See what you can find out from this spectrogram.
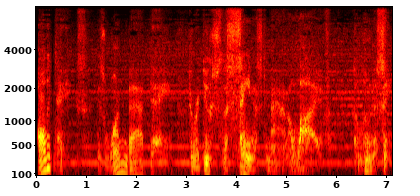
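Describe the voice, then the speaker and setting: A man playing a deranged, taunting villain in a slow theatrical monologue. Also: deep voice, big pitch swings, over music, exaggerated voice. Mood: sinister, taunting. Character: menacing male madman villain, deranged and taunting.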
